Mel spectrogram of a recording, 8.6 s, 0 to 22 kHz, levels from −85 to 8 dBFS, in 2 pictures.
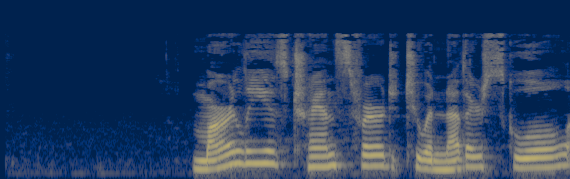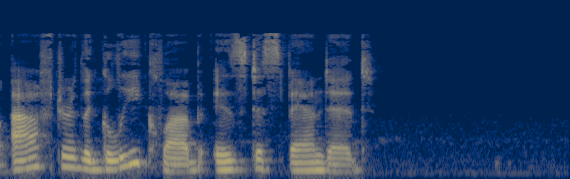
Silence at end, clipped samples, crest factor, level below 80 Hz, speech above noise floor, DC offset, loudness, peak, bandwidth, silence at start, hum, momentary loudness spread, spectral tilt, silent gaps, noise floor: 1.5 s; under 0.1%; 20 dB; -62 dBFS; 44 dB; under 0.1%; -22 LUFS; -4 dBFS; 11.5 kHz; 1.45 s; none; 6 LU; -5 dB/octave; none; -65 dBFS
